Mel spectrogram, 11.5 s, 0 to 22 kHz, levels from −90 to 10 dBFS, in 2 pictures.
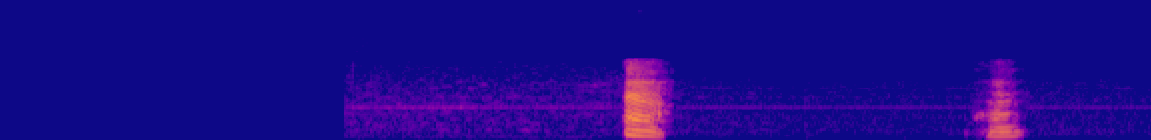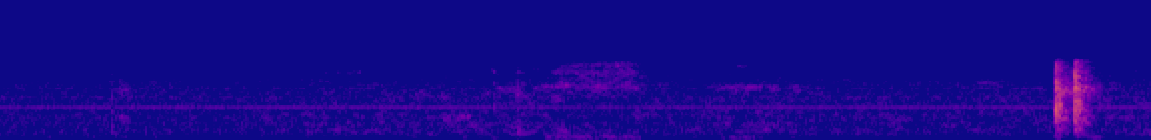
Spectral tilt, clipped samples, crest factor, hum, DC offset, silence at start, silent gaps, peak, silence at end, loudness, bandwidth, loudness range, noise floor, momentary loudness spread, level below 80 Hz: -5 dB/octave; under 0.1%; 32 dB; none; under 0.1%; 3.1 s; none; -6 dBFS; 0.35 s; -28 LUFS; 4 kHz; 15 LU; -77 dBFS; 20 LU; -82 dBFS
